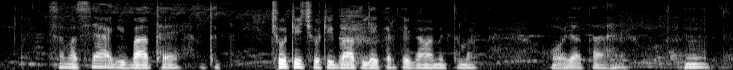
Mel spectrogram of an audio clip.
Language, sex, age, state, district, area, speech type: Hindi, male, 60+, Uttar Pradesh, Chandauli, rural, spontaneous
